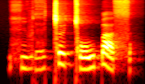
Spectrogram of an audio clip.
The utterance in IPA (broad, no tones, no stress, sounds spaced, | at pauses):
x i v ɾ ɛ̤ ǀ ø ǀ o w ɓ a s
